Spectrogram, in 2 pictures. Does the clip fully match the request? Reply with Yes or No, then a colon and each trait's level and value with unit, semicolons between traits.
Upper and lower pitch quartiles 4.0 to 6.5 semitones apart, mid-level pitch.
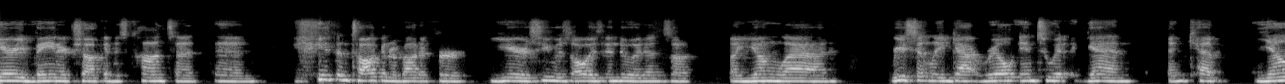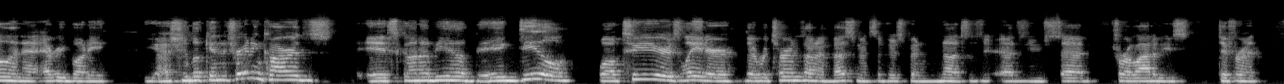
No: narrow, 2.6 semitones; medium, 150 Hz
